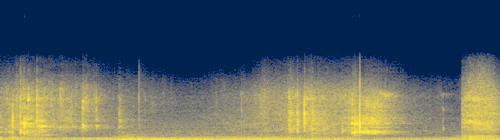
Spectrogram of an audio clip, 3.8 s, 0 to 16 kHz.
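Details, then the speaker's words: BMW E30 (M50 engine) muffler removed during an exhaust swap: a gritty, loose rattle comes in bursts when shaken, like rice in a tin. Loose rust debris is inside the muffler. "A lot of rust in there. >> I don't know if you guys can hear that, but it's not supposed to sound like there's rice in here."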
